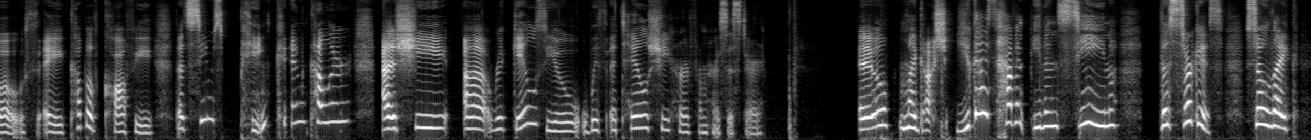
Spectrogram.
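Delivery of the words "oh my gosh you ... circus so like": bubbly, gushing, excited, eager chatter. Halfling barista pours her guests coffee and shares her sister's tale, excited. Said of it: "Kyla is a halfling. She has a rainbow assortment of colors in her hair. / She has a rainbow assortment of colors in her hair. / You're at the Beans and the Bruises, uh, which is the coffee shop that's".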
